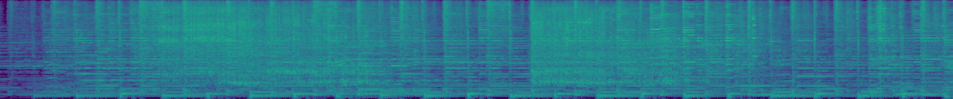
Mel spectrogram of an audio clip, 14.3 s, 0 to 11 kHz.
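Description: A cordless jigsaw cuts lengthwise through 3-inch PVC pipe, its blade buzzing through the plastic from about two seconds in until near the end. Background music with a steady bass line plays throughout.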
